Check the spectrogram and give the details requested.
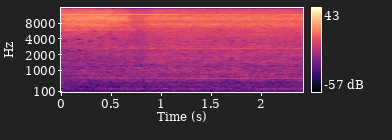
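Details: Numatic Henry HVR160 vacuum fitted with a replacement motor, believed 2200 W, switched from lowest setting to full power: steady high-pitched air rush with constant motor whine, running smoothly at full power.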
